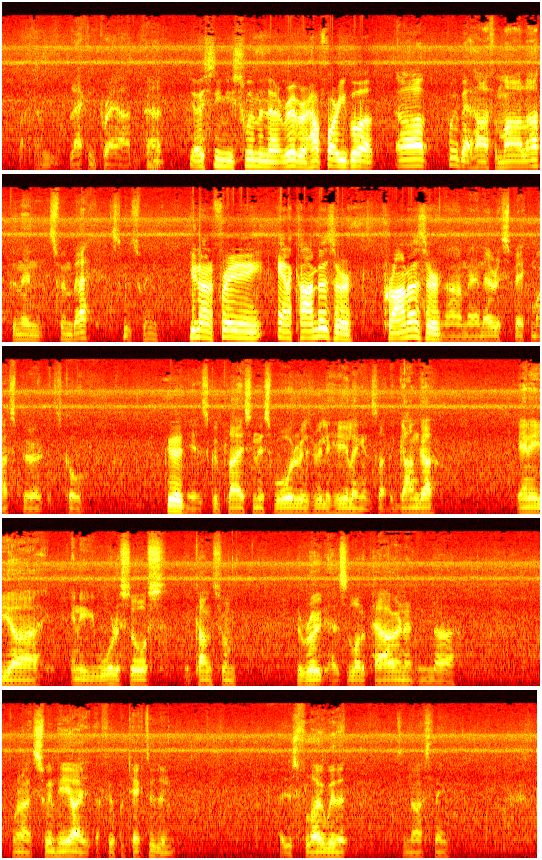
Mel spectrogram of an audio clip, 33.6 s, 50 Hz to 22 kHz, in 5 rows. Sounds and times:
Speech: 0.2 - 14.5, 15.5 - 18.9, 19.9 - 23.1, 23.9 - 25.9, 27.0 - 29.1, 30.4 - 31.2, 31.9 - 32.5.

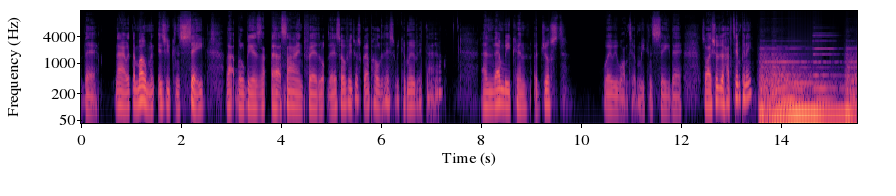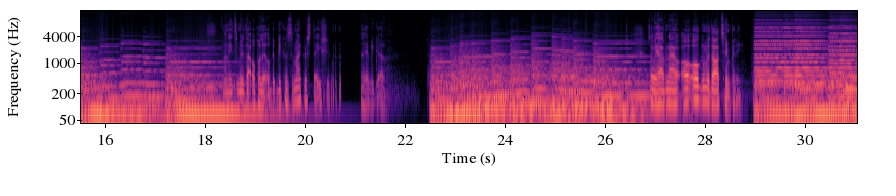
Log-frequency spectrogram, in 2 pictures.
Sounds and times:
Speech: 0.0 - 7.3, 8.0 - 9.8, 10.4 - 13.5, 18.4 - 21.7, 26.8 - 28.8
Music: 13.6 - 19.7, 22.5 - 27.2, 29.0 - 31.0.

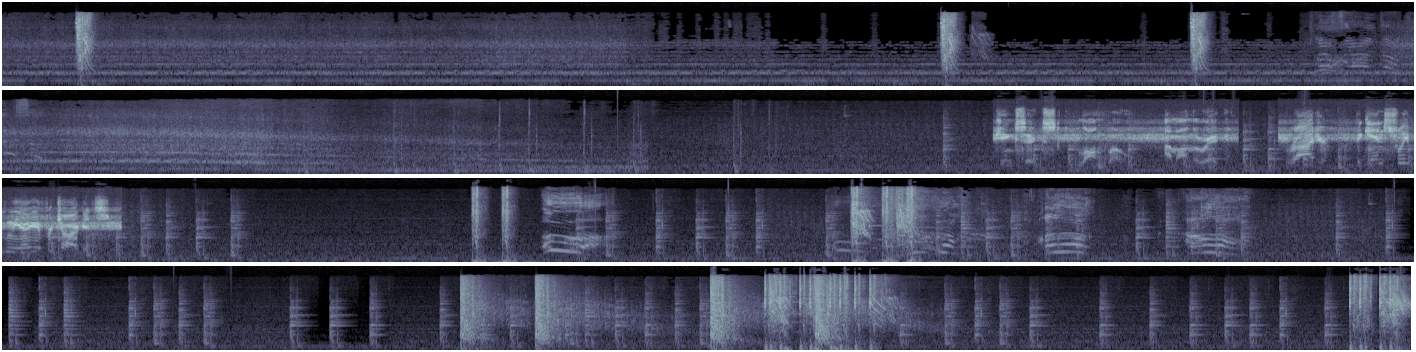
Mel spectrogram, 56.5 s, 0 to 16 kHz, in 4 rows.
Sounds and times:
Speech: 24.0 - 29.4.

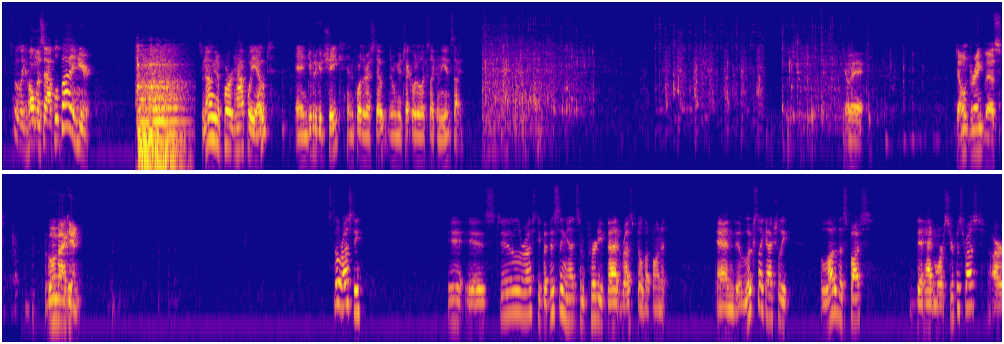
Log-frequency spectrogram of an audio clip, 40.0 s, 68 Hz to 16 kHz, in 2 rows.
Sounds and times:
Speech: 0.2 - 1.8, 3.9 - 9.3, 16.8 - 17.2, 19.1 - 20.1, 20.9 - 21.6, 26.5 - 27.3, 28.9 - 33.4, 34.3 - 35.8, 36.4 - 37.5, 38.2 - 40.0
Liquid: 9.6 - 19.0.

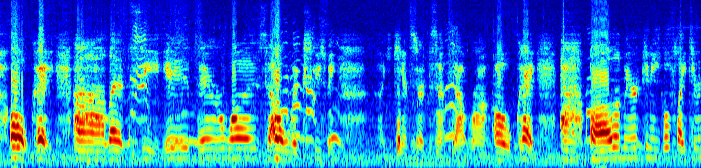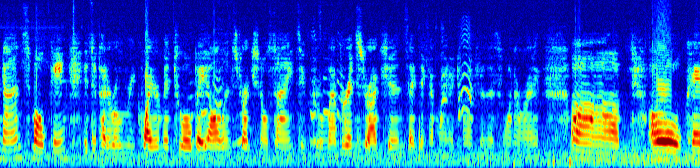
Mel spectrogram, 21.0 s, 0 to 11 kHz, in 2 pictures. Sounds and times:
Narration, monologue: 0.0 - 21.0
Female speech, woman speaking: 0.1 - 21.0
Child speech, kid speaking: 1.6 - 5.1, 6.5 - 7.2, 8.7 - 9.3, 15.0 - 16.2, 17.1 - 17.7.

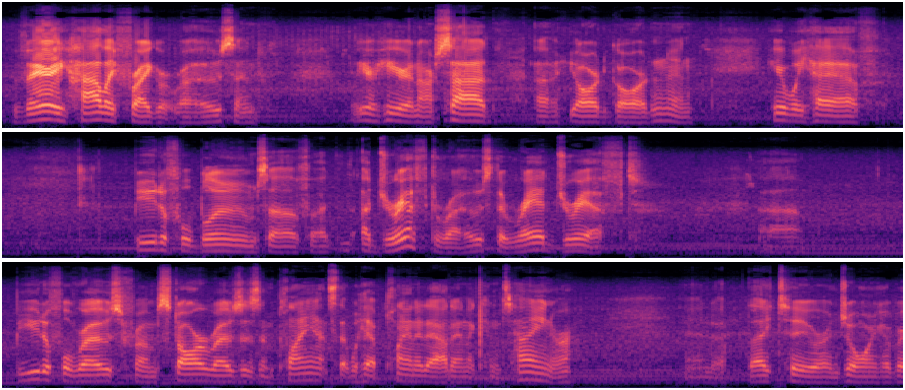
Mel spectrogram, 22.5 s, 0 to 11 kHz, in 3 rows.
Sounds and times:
Speech: 0.1 - 2.2, 3.0 - 5.8, 6.4 - 7.3, 8.6 - 12.9, 13.8 - 14.2, 15.2 - 19.8, 20.7 - 22.5.

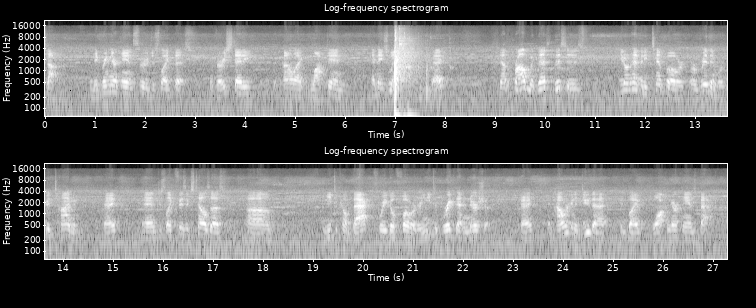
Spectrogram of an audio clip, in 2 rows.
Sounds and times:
Music: 0.0 - 27.2
Speech: 0.9 - 4.2, 4.8 - 7.0, 7.7 - 8.0, 9.1 - 10.8, 11.5 - 18.2, 19.2 - 22.5, 23.2 - 27.0.

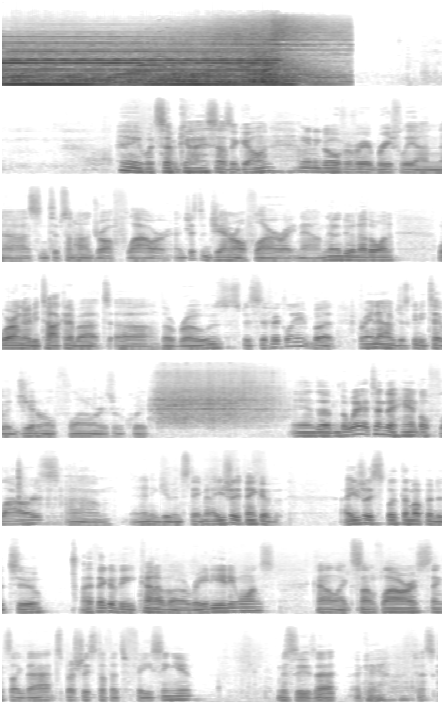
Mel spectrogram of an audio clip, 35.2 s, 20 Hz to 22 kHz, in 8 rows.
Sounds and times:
Music: 0.0 - 3.5
Speech: 5.5 - 19.1, 20.5 - 32.8, 33.6 - 35.1.

